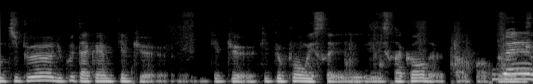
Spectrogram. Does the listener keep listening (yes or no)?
no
